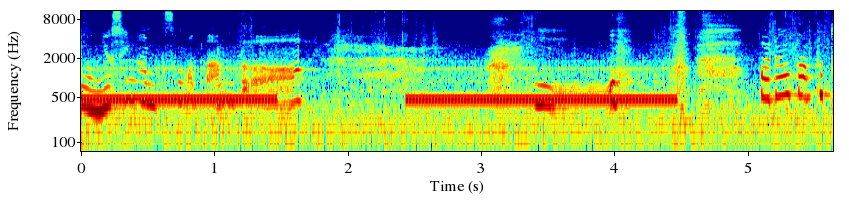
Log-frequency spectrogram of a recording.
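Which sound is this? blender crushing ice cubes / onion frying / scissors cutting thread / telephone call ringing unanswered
telephone call ringing unanswered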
